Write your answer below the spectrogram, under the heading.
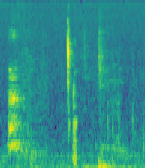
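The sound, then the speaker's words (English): A dog barking somewhere in a home, a few faint, short yips or barks spaced apart, quiet and with no talking. “Sorry, you might be able to hear my dog in the background.”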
